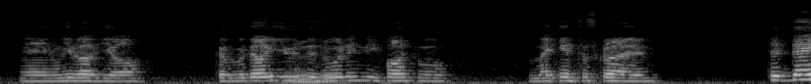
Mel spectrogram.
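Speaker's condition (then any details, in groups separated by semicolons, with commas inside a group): Cerebral palsy; with developmental delay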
